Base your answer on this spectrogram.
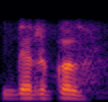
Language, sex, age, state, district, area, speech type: Kashmiri, female, 18-30, Jammu and Kashmir, Kulgam, rural, conversation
